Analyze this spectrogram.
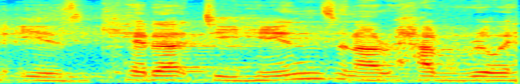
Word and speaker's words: queda de rins: into fall onto the kidneys, and the Portuguese pronunciation is queda de rins, and I have a really hard time saying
